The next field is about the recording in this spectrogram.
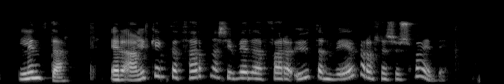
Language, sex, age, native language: Icelandic, female, 40-49, Icelandic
